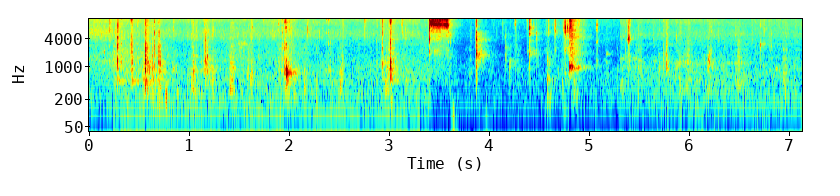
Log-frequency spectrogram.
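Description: Chopsticks and dishes clicking and tapping during a meal. About three and a half seconds in, a short, loud fizzy hiss as a soda can is popped open.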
